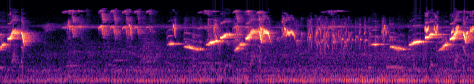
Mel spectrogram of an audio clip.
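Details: Horsfield's bush lark, a lark of dry stony open country, said to be rare and a good mimic, gives scattered slurred whistles and falling notes, with a thin steady high tone early on and livelier twittering later.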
